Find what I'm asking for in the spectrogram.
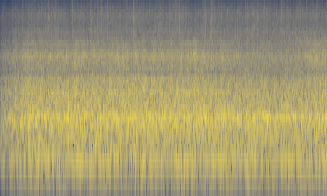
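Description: A train rumbles past steadily, a loud continuous roar of wheels and carriages with no breaks or voices.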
